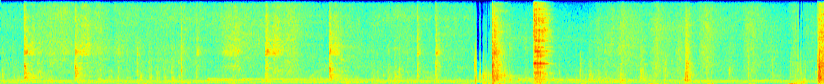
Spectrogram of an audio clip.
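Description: Ground chicken mince is stirred and broken up in a hot pan, with loud scraping and knocking strokes over a steady sizzle and a few sharp clanks against the pan.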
